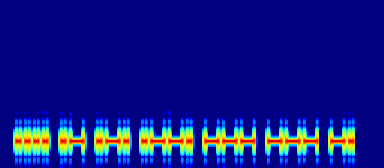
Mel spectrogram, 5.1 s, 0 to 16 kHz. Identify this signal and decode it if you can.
Morse code, heard as a keyed tone, about 20 wpm, 600 Hz. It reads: HARPOON
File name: the old man and the sea part 2 20wpm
